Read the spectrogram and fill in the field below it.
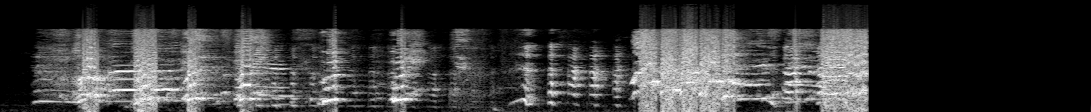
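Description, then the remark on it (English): Several loud slaps of a hand hitting at a spider right by the microphone in a rapid cluster, coming after a stretch of shrieks, squeals and nervous laughter from a couple of people. “Ew, why are you just gonna like slap it?”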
